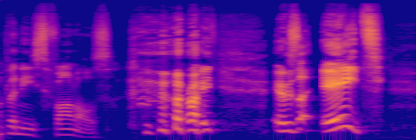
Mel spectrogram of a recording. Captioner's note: laughs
